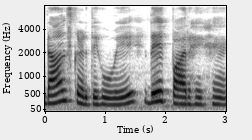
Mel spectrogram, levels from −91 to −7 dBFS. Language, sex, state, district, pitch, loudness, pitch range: Hindi, male, Chhattisgarh, Raipur, 210 Hz, -15 LUFS, 195-255 Hz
